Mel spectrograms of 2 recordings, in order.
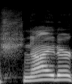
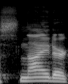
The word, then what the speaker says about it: Snyder: are dear bob the schneider cut no it's the snyder cut this would make schneider cut uh yeah okay okay okay i mispronounced it i got it dear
